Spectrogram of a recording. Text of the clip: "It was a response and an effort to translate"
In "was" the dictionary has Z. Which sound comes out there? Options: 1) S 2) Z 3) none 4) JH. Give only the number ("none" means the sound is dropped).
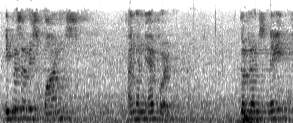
1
